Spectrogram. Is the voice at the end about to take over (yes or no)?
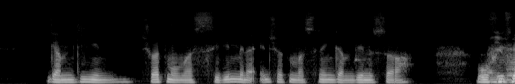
no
